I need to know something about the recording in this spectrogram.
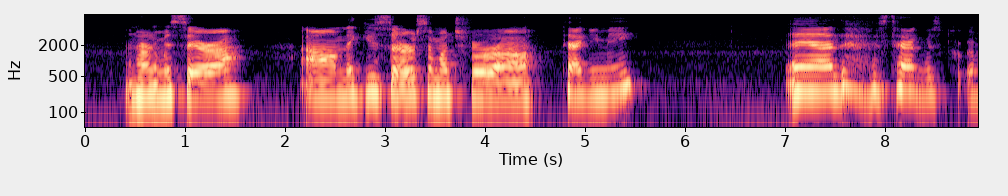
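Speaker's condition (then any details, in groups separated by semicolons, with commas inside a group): Cerebral palsy; physical handicap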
